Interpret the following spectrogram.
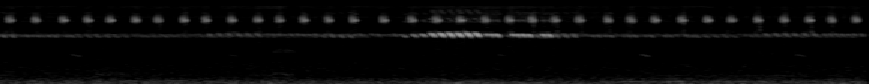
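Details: Japanese autumn insect chorus: an unbroken high-pitched trill and a quick, metronomic series of higher chirps, one caller briefly growing louder and more warbling around the middle, with a faint low hum behind.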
